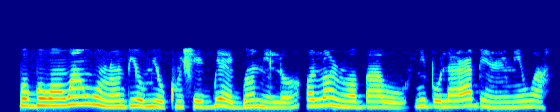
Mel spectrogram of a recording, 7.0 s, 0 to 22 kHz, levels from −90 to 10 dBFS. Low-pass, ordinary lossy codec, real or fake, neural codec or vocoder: 3.6 kHz; none; real; none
